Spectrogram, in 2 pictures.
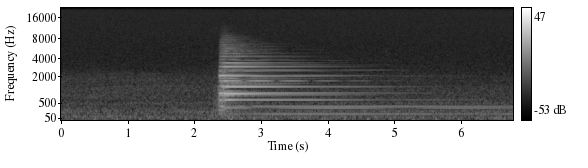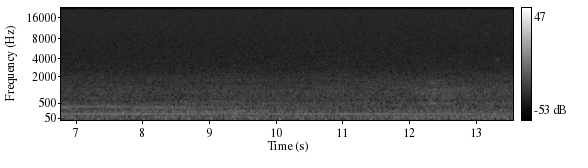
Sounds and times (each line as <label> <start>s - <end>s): Church bells 2.2s - 13.5s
